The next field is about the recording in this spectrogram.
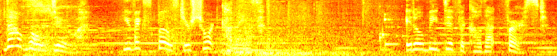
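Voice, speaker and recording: Anime game noblewoman knight: higher register, expressive melody, poised, formal, superior. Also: unhurried, loud music behind the voice. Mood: stern, instructive. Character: haughty, elegant aristocratic young woman knight, exacting trainer. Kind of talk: anime fantasy game voice acting.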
